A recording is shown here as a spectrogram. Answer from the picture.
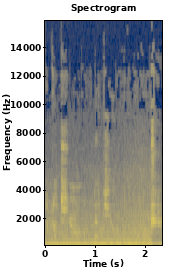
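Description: Steady low rumble of a car's road and engine noise heard from inside the cabin while driving.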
